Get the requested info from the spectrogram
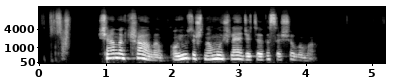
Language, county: Lithuanian, Alytus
